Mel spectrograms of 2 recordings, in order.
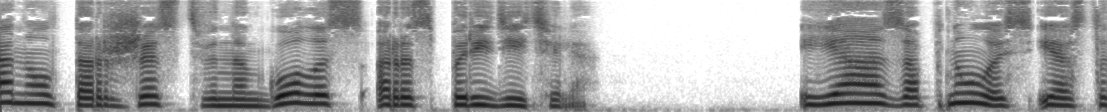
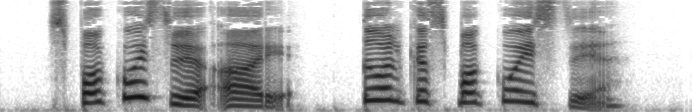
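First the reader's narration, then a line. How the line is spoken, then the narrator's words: Whispered in ear. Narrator (Russian): Голосом Карлсона шепнул в ухо Бальд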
